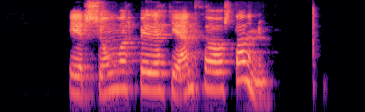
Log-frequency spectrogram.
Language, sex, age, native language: Icelandic, female, 30-39, Icelandic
